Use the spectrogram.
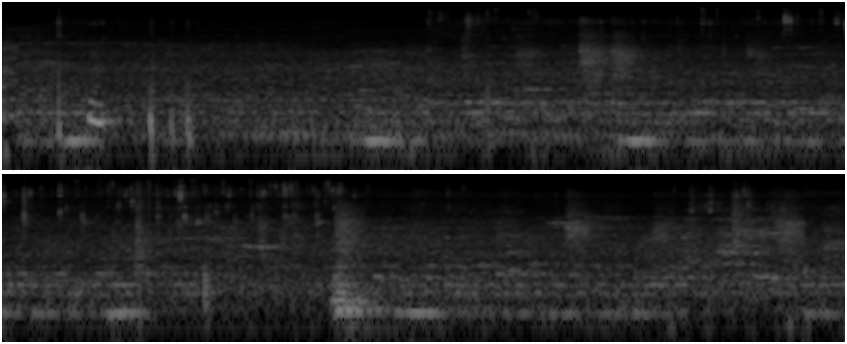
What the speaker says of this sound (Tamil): இதை ஃபில்ட்ரு பண்ணிக்கலாம்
